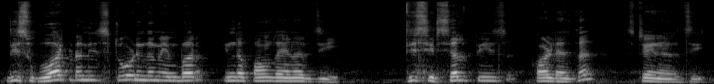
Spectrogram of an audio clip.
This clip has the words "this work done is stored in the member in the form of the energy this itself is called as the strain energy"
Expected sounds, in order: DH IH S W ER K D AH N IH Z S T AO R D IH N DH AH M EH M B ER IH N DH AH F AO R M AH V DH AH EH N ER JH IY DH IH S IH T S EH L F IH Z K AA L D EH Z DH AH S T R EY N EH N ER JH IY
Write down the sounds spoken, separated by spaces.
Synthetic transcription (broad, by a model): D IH S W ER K D AH N IH Z S T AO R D IH N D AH M EH M B ER IH N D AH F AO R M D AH EH N ER JH IY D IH S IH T S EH L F IH Z K AA L D EH Z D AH S T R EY EH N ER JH IY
